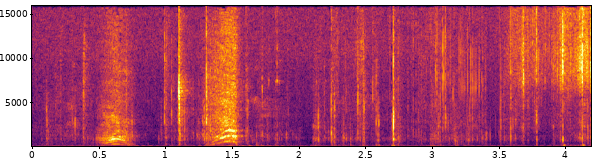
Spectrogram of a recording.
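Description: Long white nails scratch and tap along the fabric and leather surface of a tan, soft, cylindrical faux leather pencil case, apparently filled and held close to the microphone. Two louder, rasping sweeps rise and fall in pitch early on. Quieter, irregular scratches and crisp taps follow, with a few sharper clicks near the end.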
